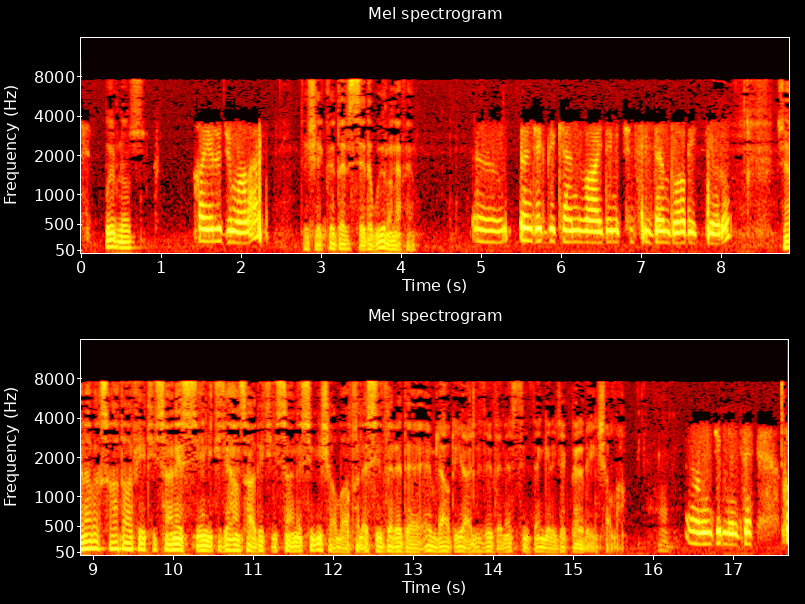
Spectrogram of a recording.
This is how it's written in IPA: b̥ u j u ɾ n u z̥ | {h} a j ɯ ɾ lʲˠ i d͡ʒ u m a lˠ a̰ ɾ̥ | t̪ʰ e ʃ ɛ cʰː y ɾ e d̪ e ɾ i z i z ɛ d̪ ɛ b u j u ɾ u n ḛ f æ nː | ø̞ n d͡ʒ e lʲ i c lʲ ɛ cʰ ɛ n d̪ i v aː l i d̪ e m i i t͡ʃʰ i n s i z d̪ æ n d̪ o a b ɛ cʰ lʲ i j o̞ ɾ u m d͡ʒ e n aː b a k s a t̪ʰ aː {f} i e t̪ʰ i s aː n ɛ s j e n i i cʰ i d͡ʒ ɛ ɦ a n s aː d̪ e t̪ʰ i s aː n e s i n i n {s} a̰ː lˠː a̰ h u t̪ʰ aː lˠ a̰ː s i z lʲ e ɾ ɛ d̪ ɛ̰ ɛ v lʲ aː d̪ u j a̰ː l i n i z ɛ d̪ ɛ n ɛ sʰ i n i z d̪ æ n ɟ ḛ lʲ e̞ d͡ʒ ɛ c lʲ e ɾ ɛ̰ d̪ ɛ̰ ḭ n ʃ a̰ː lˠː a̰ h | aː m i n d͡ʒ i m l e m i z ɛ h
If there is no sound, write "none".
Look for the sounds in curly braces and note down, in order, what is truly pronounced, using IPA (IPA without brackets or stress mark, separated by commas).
h, f, ʃ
